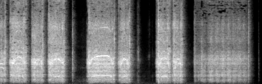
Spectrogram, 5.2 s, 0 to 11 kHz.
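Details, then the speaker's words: Parkside Performance PASSP 20 Li cordless impact wrench: several short bursts of rapid, even hammering with a clean steady rhythm and no rasp; normal impact mechanism operation (A2 noted elsewhere as raspy at low speed versus A1). "Je počuť, že rázový úťahovák pri nízkych otáčkach má trošku chraplavý prejav. Ten zvuk vychádza z úderového mechanizmu."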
